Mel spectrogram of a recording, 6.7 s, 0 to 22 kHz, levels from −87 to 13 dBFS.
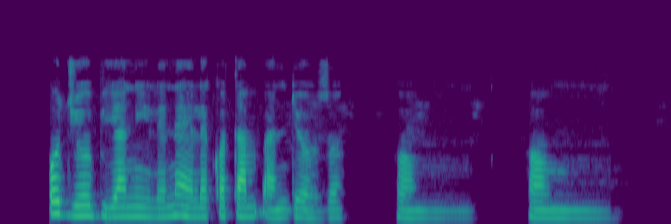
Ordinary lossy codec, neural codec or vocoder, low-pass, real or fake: none; none; 7.2 kHz; real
